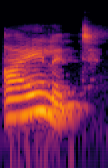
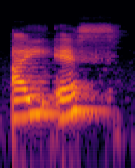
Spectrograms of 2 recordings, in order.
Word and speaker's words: island: അതുപോലെ തന്നെ another example is in this word island, ISLAND, island, S is silent.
